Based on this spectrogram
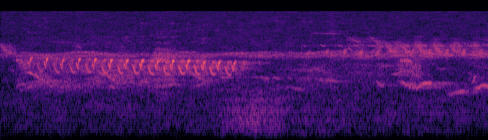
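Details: A male Woodlark sings in the Czech Republic, in the warm, sparsely vegetated areas where it breeds: a fast, liquid trill of repeated notes sliding gently downward for nearly two seconds, then softer, higher fragments and a falling whistle.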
